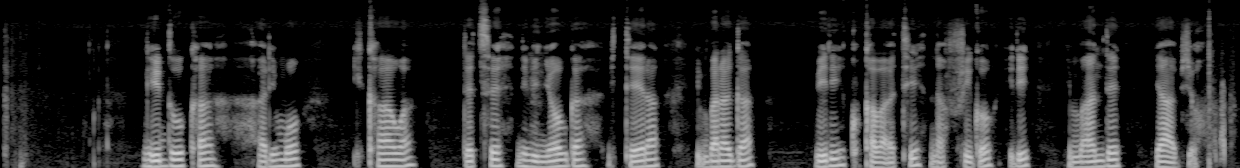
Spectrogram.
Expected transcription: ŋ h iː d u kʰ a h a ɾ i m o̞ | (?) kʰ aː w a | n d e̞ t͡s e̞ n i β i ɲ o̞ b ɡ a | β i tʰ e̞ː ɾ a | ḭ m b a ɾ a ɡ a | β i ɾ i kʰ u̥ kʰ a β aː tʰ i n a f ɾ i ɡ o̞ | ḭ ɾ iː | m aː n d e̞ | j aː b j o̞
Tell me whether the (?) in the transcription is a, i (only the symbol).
i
